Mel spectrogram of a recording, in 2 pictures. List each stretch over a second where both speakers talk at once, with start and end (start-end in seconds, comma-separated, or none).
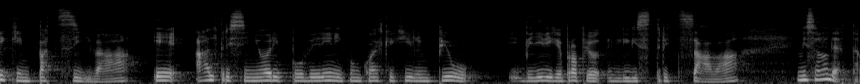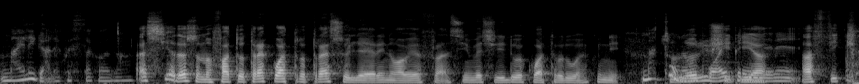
15.2-16.6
